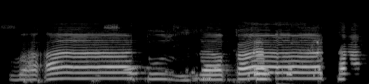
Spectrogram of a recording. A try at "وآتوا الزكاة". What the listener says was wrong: काफ को बारीक कीजिए।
